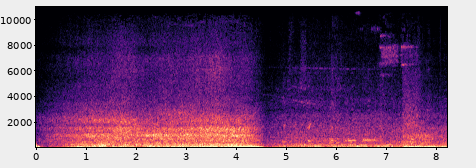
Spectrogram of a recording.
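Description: Road traffic passing: the noise of a vehicle builds over a few seconds, then drops away sharply about halfway through. Lower, steady traffic noise follows, with another swell near the end.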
